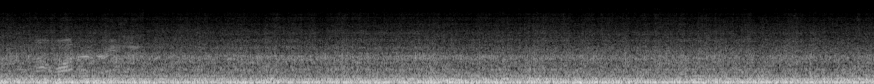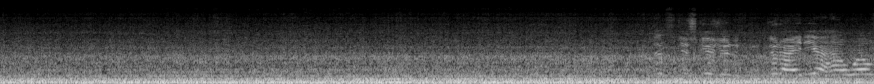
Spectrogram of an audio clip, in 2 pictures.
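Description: A 1940 Ford pickup truck drives along with a continuous low engine and road rumble heard from inside the cab, and a short exchange of voices near the end.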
